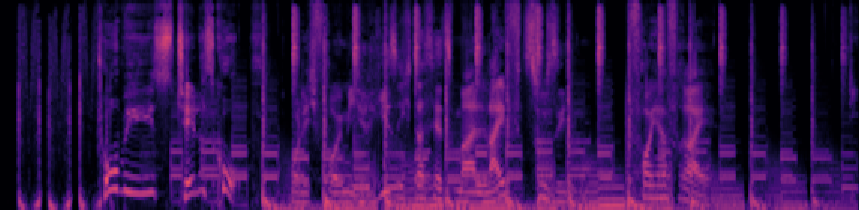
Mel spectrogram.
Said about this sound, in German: die heißt Tobis Teleskop, hat ein eigenes Jingle und das klingt so.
